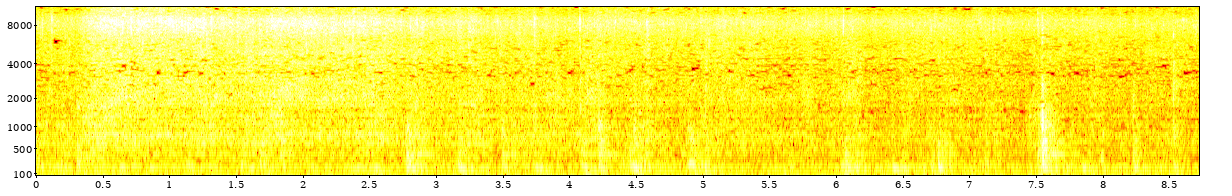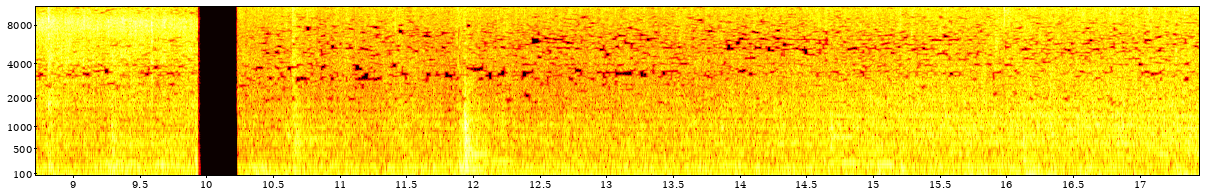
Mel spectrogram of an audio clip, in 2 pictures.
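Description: Potatoes in a tomato-and-spice masala sizzling in a coated pan as a spatula stirs them. The sizzle is loudest at first and eases off, drops suddenly about ten seconds in, then goes on more quietly, with a couple of sharp knocks of the spatula against the pan.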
